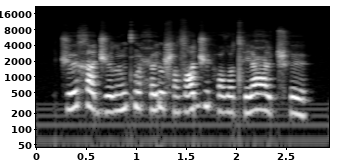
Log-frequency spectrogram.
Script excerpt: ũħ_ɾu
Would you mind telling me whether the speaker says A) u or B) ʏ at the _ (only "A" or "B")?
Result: B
